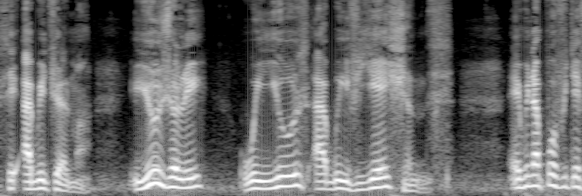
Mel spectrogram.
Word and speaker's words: abbreviations: En parlant de accent, accent tonique qui vient pour nous prononcer mot yo, n'a pas un mot abbreviations nan qui signifie abréviation. Abbreviations, accent tonique là, tombé sous troisième syllabe là.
